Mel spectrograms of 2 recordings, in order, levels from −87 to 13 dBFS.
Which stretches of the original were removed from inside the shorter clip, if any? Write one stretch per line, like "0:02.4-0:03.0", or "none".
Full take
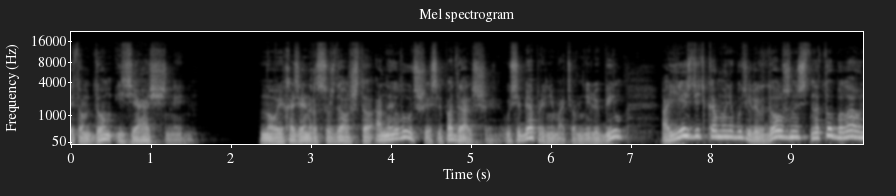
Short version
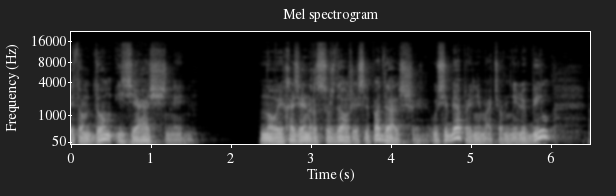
0:03.5-0:04.4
